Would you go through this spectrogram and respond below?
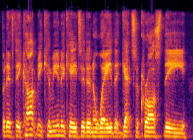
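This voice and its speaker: A man's voice: lowish voice, steady tone, normal speed. A man chatting as a podcast guest, thoughtful and hesitant, often circling back over his phrases. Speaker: audio drama creator, podcast guest. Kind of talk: casual interview chat.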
